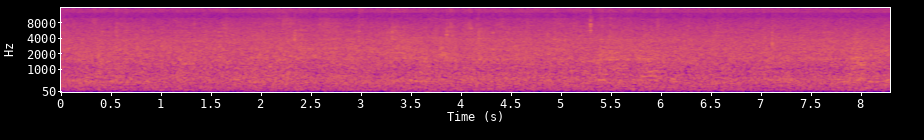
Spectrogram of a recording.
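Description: An orchestra begins to play in a large, echoing hall.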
